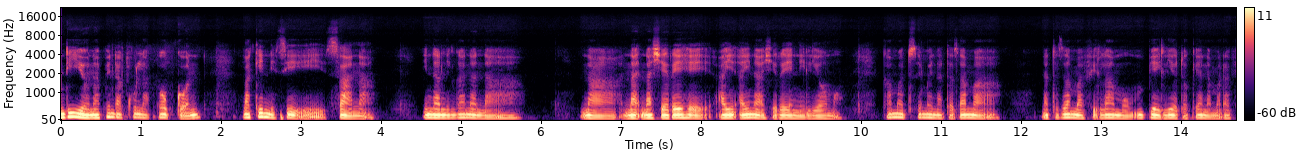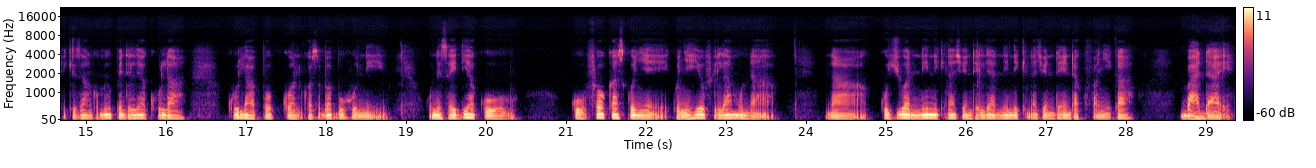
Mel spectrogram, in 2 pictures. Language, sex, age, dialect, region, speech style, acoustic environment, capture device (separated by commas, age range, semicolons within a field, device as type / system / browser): Swahili, male, 45-54, Kenya - Nairobi Sheng-influenced, Kenya, happy, silence, mobile / Linux / Chrome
